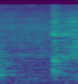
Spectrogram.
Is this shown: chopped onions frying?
yes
